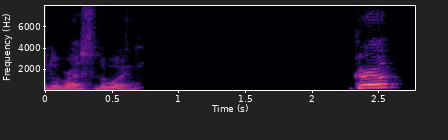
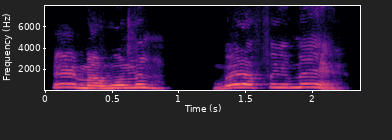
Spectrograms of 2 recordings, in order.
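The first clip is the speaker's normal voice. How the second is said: calling out; 3 semitones higher, 6 dB louder than usual. Acted. Mad calls to Lena from car.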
